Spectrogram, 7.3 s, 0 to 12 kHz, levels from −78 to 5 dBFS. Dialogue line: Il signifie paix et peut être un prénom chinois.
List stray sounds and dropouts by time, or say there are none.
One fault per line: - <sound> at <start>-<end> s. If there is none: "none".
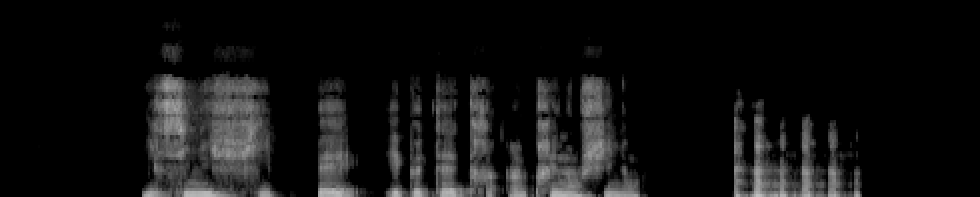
- laugh at 5.5-6.5 s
